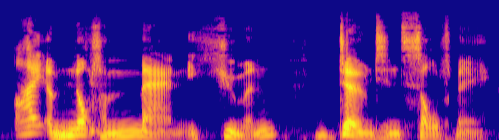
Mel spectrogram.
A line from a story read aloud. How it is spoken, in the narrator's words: Tinterbell snapped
